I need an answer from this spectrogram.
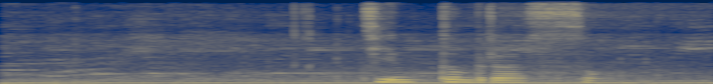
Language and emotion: Russian, neutral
